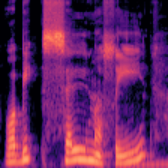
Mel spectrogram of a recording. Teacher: वाव होंठों की ना तमाम गुलाई के साथ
